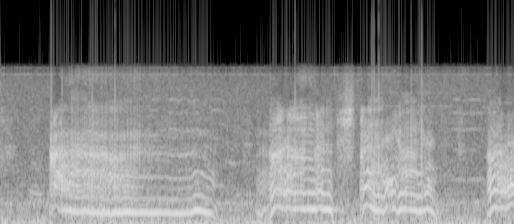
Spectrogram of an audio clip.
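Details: Bella the Chihuahua growling fiercely in play during tug of war with Sasha; long, steady, harmonic growls of one to two seconds each, three bouts separated by short pauses, a faint tonal backing underneath.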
